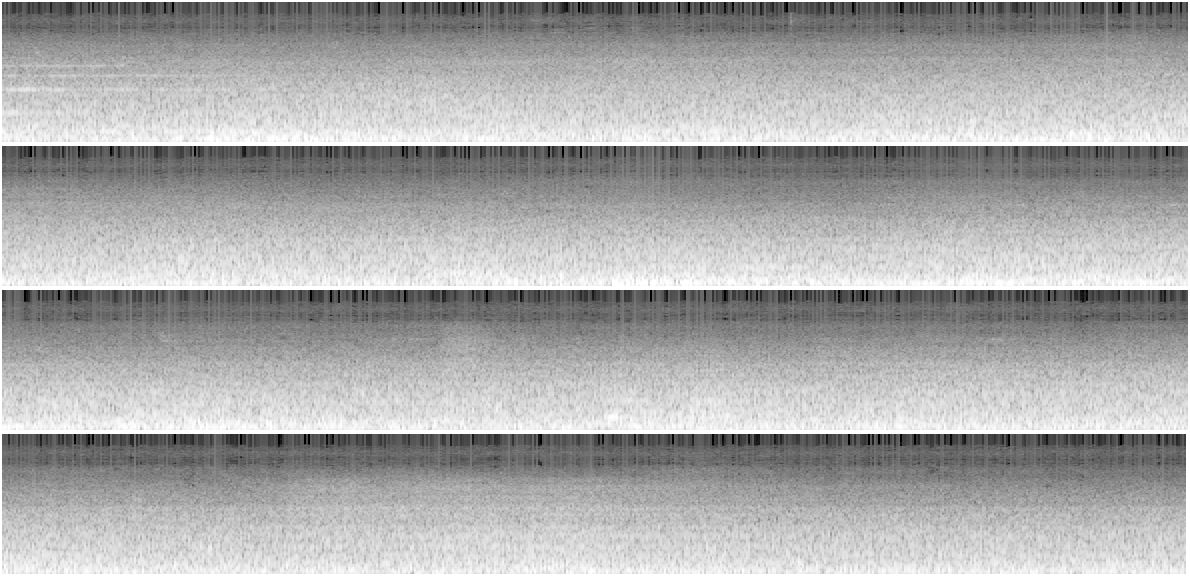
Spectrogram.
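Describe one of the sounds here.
Distant harbour machinery rumbles low and steadily.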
